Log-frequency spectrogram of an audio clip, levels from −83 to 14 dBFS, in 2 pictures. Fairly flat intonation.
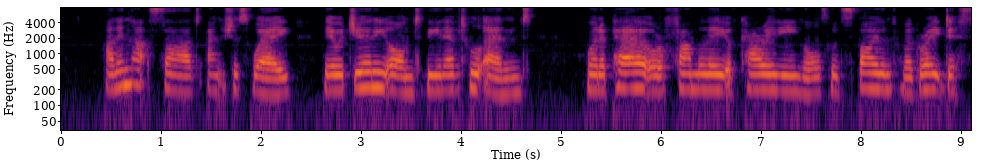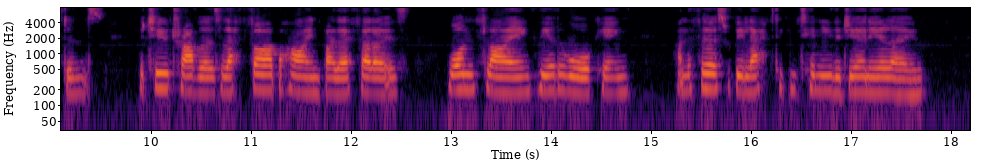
Yes: narrow, 2.2 semitones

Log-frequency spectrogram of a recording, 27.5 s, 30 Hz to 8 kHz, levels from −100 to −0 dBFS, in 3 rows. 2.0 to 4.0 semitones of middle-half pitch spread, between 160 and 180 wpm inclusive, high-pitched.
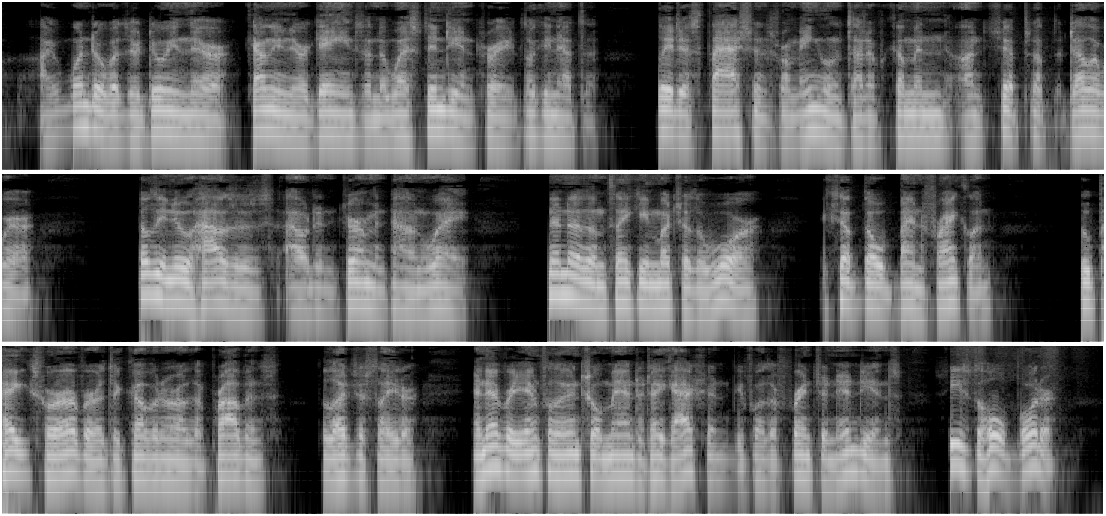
No: average, 3.7 semitones; average, 165 wpm; very low, 95 Hz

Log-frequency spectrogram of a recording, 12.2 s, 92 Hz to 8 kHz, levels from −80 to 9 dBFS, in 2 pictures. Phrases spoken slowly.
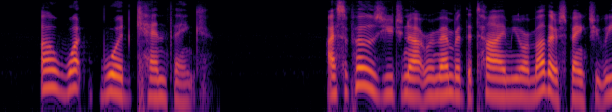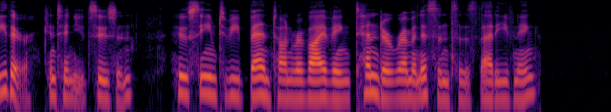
No: average, 150 wpm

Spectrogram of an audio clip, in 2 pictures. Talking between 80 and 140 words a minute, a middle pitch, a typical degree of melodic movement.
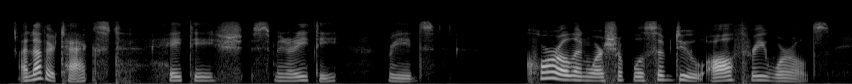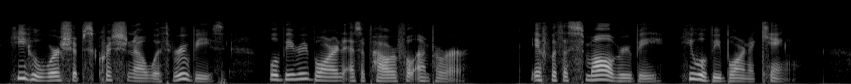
Yes: slow, 135 wpm; medium, 175 Hz; average, 4.9 semitones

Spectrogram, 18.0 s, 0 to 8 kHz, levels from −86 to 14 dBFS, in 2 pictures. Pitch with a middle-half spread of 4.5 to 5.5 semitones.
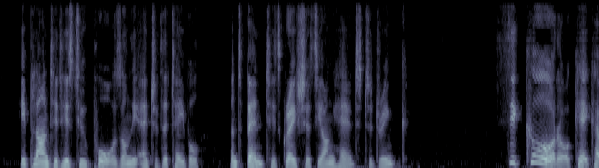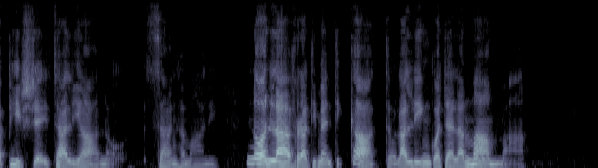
Yes: average, 5.0 semitones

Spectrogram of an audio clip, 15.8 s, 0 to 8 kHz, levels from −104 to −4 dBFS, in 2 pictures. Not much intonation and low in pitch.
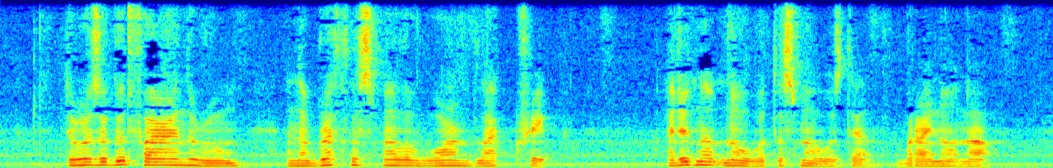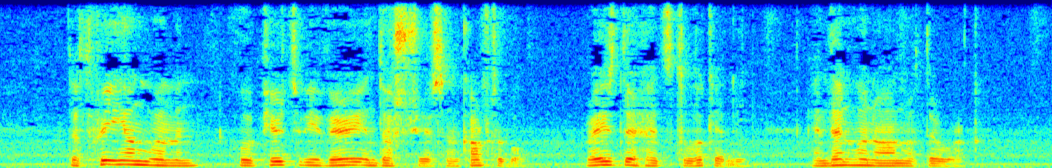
No: average, 4.2 semitones; low, 130 Hz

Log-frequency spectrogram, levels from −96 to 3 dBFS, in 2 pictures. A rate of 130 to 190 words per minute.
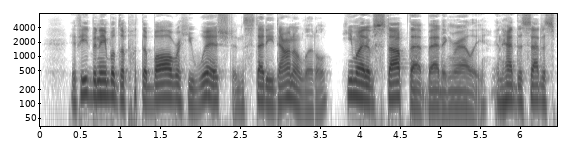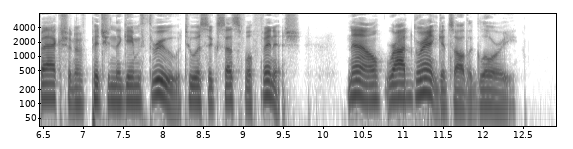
No: average, 200 wpm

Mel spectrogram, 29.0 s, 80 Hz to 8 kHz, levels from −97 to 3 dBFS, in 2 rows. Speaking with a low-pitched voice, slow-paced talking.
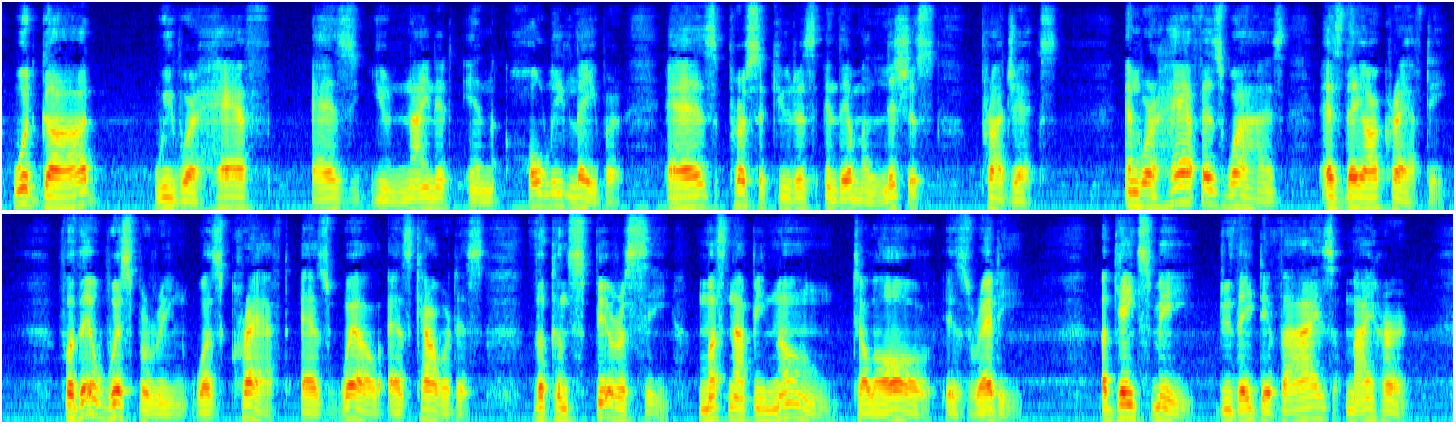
Yes: low, 110 Hz; slow, 105 wpm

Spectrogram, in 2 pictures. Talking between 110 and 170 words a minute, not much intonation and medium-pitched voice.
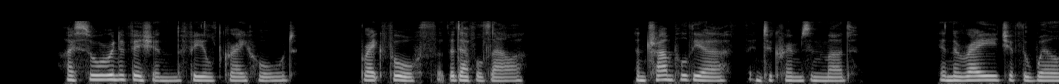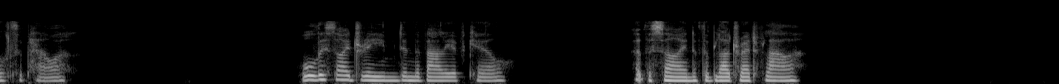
Yes: slow, 135 wpm; narrow, 1.8 semitones; medium, 180 Hz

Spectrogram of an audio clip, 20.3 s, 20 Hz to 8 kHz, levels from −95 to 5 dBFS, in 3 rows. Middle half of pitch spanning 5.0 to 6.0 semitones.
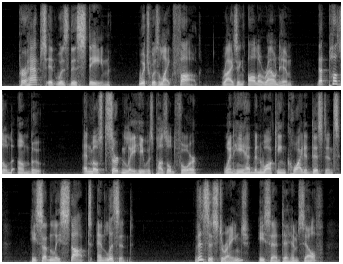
Yes: average, 5.3 semitones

